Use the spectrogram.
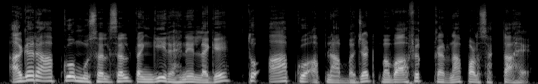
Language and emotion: Urdu, neutral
